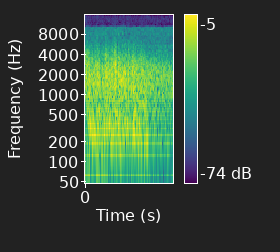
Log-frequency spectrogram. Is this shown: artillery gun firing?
yes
